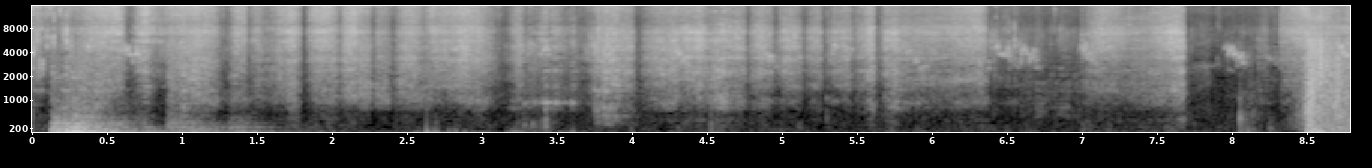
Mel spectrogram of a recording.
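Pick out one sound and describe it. A sponge scrubs a plate with a soft scratching sound.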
